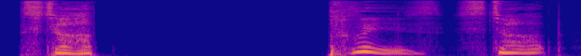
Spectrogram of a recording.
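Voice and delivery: high-pitched pained plea; anguished, high pleading; desperate begging. A narrator's reading. Beaten boy begs inwardly to stop.

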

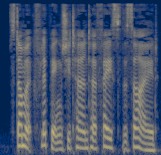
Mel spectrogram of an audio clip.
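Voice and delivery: ordinary delivery

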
